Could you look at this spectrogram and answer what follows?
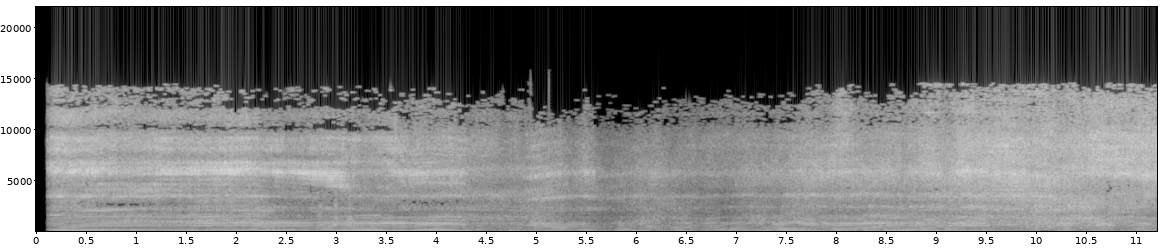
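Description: Pocketbike's small two-stroke engine running hard at high revs, its pitch rising and falling with the throttle as it is ridden around.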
